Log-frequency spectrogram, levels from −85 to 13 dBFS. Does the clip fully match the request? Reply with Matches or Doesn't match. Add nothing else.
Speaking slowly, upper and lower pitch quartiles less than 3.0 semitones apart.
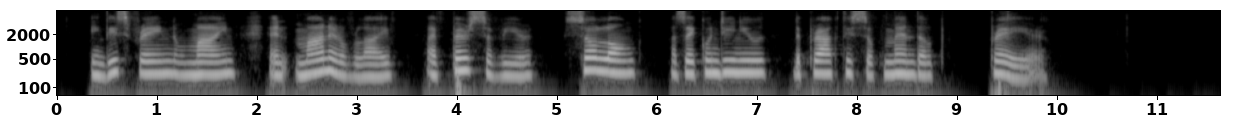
Matches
